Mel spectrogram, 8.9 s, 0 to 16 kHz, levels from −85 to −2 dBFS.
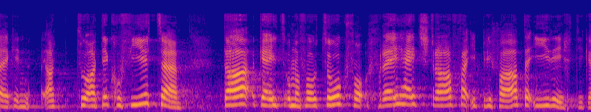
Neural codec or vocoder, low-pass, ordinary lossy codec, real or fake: vocoder, 22.05 kHz, 80 mel bands, WaveNeXt; 9.9 kHz; none; fake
